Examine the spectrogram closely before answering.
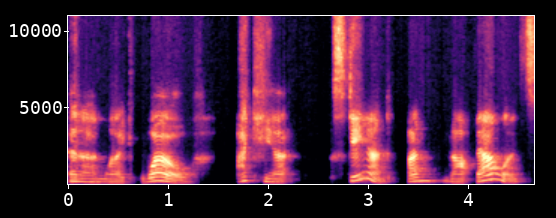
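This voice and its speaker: Very slowly, a woman with a fairly high pitch and a somewhat breathy voice speaks with lively intonation. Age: 40s. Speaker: covid survivor and speaker. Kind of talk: interview. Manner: halting.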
